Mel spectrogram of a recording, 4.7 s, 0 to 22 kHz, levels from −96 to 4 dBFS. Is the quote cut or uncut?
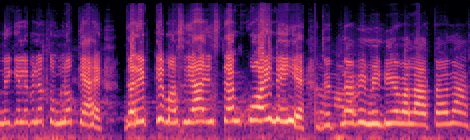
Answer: cut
